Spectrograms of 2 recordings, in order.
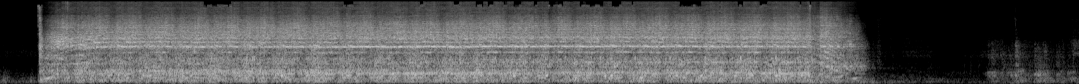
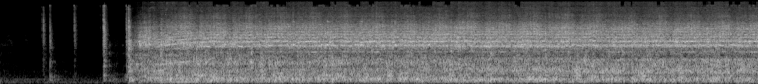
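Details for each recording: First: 1973 Ford F-250 unstarted for 18 years, cranking for a spark test: steady fast cranking about 3.5 beats a second for eight seconds, never catches; no spark at the plug though points spark, owner suspects plug or wire. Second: 1973 Ford F-250 sitting 18 years, oil added, plugs out, starter hit with a screwdriver: after clicks the engine spins quickly and evenly with a steady whir, turning over freely and not locked.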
